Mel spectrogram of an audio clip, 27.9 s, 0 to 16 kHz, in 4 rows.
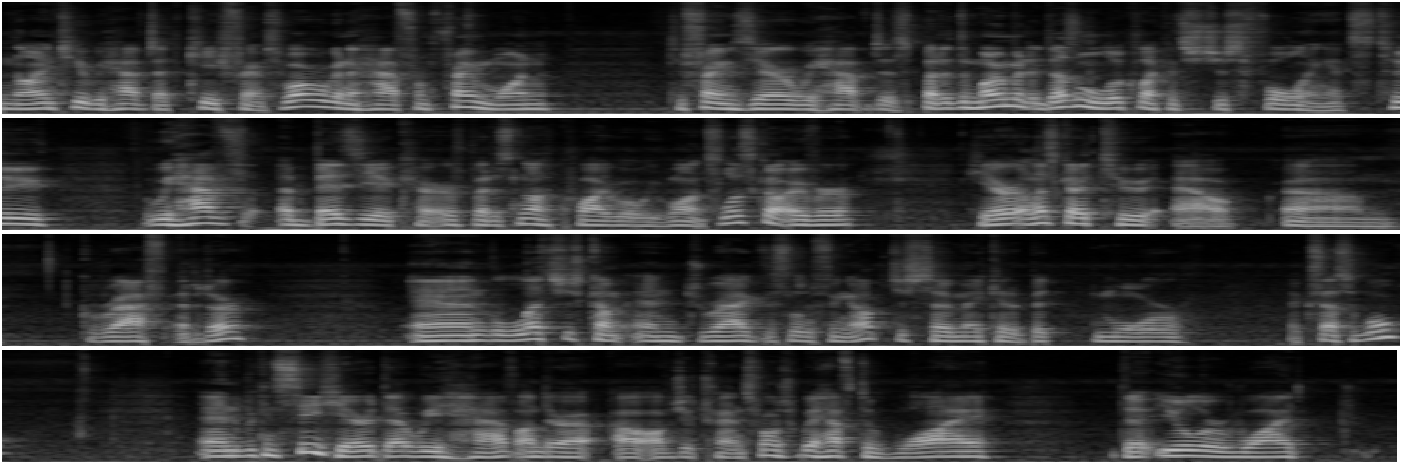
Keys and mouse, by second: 2.3 space, 5.8 space, 7.0 space, 8.9 space, 24.0-24.9 middle drag, 24.9 click, 25.1-27.9 middle drag.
